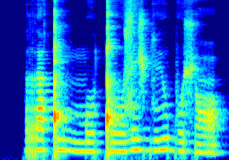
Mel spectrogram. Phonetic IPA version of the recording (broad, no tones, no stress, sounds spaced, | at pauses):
r a ǃ y mː o ǃ o z e ʒ b l y u̯ b o ʃ ɔ̃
